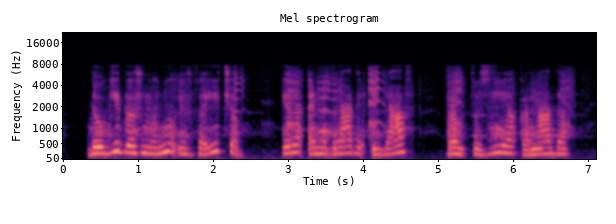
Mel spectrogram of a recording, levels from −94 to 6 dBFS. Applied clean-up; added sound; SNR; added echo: neural mask model RNNoise.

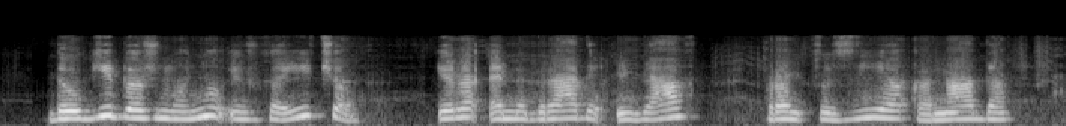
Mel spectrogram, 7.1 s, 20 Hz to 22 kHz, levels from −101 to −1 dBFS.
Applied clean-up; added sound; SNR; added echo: neural separator model SepFormer DNS4.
